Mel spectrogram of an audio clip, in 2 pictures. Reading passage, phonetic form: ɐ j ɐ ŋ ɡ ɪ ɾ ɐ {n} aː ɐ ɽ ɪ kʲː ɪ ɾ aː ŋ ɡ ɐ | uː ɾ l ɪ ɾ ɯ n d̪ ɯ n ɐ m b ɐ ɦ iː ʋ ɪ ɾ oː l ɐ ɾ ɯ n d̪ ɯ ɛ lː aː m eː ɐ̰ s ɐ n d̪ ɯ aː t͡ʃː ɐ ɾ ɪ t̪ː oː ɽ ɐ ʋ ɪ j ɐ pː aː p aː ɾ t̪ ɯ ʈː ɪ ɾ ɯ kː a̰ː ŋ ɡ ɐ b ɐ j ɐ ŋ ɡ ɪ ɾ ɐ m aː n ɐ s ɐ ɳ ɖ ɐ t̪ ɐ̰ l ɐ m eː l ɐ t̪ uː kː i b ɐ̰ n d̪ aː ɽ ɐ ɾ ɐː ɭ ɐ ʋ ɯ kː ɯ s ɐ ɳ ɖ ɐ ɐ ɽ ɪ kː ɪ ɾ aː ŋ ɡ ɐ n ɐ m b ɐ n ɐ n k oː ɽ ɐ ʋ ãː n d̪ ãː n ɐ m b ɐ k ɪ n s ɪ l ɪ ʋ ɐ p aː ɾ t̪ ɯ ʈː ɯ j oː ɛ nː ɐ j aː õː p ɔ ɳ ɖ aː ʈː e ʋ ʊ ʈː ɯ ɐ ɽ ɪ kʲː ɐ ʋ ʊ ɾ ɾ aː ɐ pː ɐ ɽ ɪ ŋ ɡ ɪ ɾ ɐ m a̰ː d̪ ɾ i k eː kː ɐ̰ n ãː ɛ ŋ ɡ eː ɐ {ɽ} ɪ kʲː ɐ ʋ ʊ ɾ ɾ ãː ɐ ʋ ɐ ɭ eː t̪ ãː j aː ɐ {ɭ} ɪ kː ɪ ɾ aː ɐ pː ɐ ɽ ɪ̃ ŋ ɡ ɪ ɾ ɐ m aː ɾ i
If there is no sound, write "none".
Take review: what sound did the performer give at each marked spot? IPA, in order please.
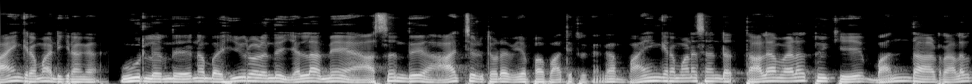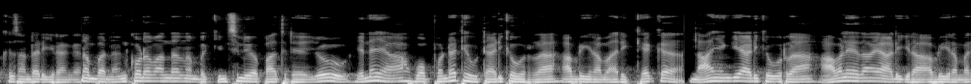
m, ɽ, ɽ

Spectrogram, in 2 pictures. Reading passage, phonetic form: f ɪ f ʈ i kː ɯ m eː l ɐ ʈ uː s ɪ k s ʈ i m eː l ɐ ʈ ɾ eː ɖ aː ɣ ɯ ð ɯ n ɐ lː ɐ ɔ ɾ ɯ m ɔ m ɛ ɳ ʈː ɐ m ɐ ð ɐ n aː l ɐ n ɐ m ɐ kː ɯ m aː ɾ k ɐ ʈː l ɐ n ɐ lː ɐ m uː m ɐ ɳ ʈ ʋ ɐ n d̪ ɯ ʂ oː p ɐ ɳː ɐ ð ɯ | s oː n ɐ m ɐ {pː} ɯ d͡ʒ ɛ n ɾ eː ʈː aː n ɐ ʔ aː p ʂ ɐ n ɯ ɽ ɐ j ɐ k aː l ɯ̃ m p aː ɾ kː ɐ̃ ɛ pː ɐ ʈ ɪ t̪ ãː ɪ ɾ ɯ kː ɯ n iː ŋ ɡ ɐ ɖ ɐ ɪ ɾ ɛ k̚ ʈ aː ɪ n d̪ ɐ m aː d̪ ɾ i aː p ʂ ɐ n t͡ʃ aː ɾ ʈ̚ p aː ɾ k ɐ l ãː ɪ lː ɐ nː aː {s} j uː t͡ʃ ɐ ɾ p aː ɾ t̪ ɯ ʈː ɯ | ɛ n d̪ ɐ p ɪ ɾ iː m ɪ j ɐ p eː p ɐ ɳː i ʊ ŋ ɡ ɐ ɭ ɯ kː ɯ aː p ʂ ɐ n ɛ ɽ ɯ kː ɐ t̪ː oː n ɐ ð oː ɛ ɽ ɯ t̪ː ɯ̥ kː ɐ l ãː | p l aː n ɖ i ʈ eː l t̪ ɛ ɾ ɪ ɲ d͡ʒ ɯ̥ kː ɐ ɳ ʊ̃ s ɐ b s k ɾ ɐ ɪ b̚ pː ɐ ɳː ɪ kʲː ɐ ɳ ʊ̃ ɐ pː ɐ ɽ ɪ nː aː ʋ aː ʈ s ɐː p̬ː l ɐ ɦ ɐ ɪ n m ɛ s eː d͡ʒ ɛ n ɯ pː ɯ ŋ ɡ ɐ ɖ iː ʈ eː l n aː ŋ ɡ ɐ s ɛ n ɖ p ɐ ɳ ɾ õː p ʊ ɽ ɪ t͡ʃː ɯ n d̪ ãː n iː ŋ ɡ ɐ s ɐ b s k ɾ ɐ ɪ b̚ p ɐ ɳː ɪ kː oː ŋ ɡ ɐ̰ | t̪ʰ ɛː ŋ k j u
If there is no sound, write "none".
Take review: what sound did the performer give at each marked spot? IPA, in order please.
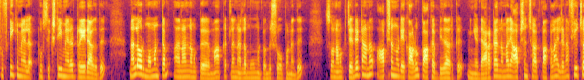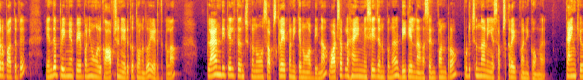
kː, f

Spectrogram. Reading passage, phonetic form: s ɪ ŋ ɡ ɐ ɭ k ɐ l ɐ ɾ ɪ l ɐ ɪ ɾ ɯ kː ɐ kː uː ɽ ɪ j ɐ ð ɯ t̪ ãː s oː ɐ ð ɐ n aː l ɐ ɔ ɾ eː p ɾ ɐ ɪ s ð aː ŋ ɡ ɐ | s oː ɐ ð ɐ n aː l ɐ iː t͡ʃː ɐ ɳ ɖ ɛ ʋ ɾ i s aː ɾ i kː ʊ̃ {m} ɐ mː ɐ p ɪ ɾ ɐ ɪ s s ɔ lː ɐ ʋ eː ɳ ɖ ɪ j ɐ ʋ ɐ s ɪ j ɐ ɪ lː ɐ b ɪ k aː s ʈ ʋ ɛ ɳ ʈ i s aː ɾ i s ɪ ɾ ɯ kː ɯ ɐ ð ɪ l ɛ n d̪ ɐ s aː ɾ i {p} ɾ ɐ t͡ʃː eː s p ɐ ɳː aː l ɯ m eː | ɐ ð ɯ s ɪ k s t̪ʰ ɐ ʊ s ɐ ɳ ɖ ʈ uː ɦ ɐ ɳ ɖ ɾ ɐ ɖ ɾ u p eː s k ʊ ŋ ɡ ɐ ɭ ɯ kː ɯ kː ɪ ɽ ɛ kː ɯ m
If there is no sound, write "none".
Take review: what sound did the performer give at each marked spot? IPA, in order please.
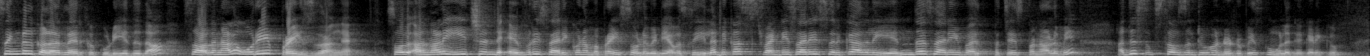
n, p

